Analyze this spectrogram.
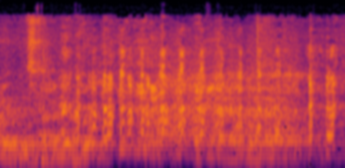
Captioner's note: laughs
